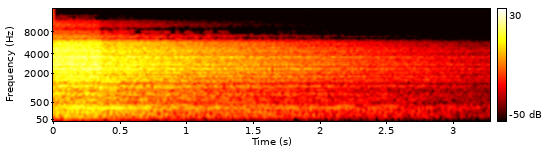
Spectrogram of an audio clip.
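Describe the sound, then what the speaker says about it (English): A guitar sound on an Axe Fx III ends and its reverb tail carries on, a smeared, echoing wash that fades slowly and evenly over about three seconds. "my reverb trails there are preserved"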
